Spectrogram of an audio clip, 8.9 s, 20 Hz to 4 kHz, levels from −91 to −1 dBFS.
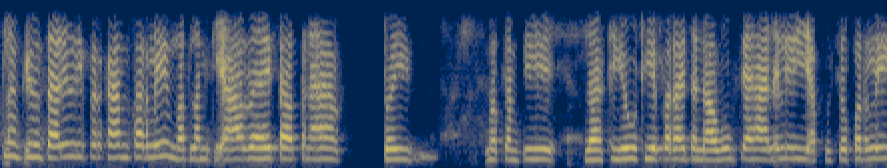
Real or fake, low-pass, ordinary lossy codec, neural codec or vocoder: fake; 3.6 kHz; none; codec, 16 kHz, 2 kbps, FreqCodec, larger model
